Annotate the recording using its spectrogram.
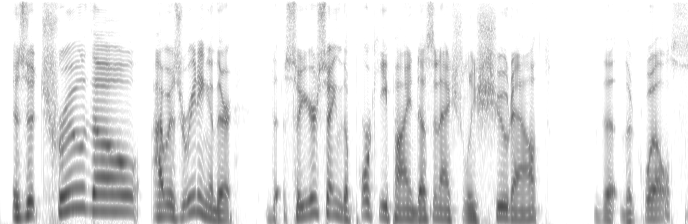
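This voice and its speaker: A man with a Southern US accent speaks at a moderate pace and a fairly high pitch. His pitch swings very widely, and the sound is dry and close with no echo. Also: very clean recording, silent background. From US South. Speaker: radio host. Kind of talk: interview. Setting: studio.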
